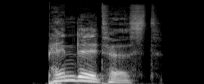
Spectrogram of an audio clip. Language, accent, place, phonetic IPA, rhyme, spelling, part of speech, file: German, Germany, Berlin, [ˈpɛndl̩təst], -ɛndl̩təst, pendeltest, verb, De-pendeltest.ogg
- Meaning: inflection of pendeln: 1. second-person singular preterite 2. second-person singular subjunctive II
